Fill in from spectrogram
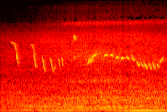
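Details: White-rumped shama (murai batu) of the Aceh type, lure song meant to provoke other birds: a short run of quick descending chips followed by a long, thin, wavering whistled trill, over steady background noise.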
